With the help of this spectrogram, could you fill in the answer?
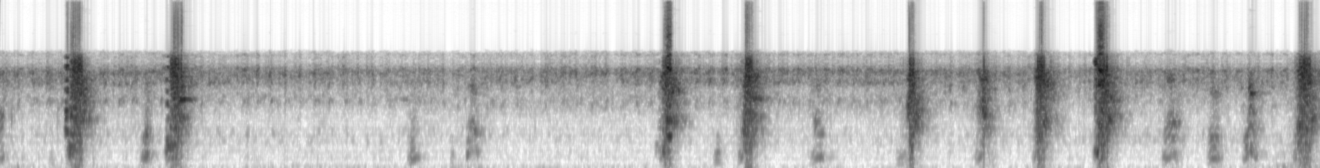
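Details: A corgi playing with a mechanical ball barks in sharp, irregular bursts, some loud and some softer, over a steady whirring hum.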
